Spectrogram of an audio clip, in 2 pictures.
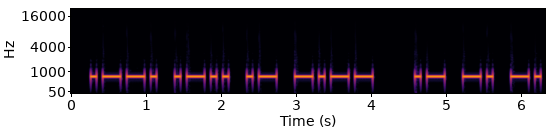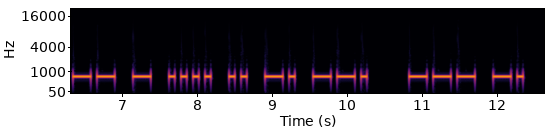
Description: Morse code, heard as a keyed tone, about 16 wpm, 700 Hz. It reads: PLAY ANYTHING ON
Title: Sentences from Top 1000 Words - Review Part 4 - 15wpm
